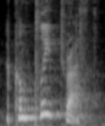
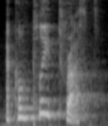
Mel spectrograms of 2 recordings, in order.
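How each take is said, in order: No difference in how they are said.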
